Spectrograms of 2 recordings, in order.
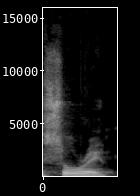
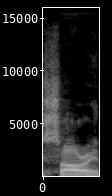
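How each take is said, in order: First: It is said in a Canadian accent. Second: It is said in a non-Canadian accent.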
